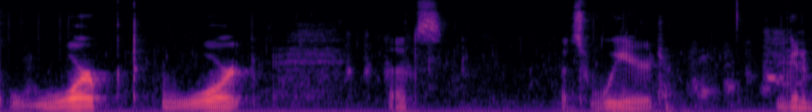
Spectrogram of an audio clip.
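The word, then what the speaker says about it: warped wart: warped wort that's you you feel slow saying it like you have to say it slow to say it right it's warped wort that's that's weird you're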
